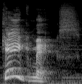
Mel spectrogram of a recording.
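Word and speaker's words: Kaqemeex: pronounce it cat techniques if i go to the wiki pages we would say cake cake mix cake your name is cake mix okay and he will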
